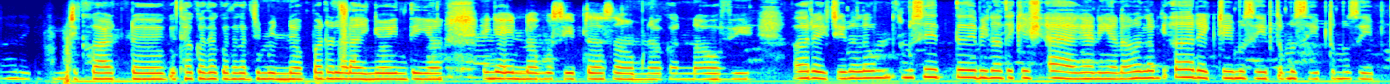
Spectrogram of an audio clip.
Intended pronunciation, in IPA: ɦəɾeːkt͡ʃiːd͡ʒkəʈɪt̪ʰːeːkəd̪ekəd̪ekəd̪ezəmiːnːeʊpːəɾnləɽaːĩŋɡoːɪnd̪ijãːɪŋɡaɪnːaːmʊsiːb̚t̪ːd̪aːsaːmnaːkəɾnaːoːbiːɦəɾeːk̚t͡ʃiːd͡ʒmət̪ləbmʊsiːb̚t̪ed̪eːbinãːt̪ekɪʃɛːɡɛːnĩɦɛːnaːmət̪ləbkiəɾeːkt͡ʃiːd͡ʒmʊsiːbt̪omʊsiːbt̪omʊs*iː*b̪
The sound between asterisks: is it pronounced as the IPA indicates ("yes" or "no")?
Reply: yes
